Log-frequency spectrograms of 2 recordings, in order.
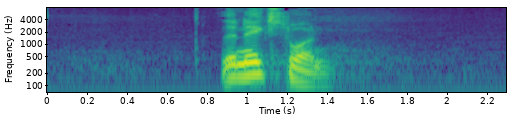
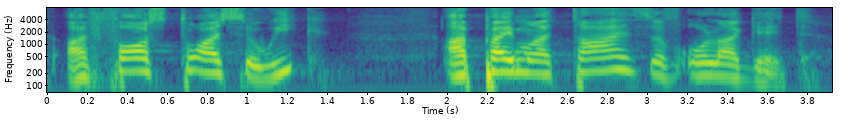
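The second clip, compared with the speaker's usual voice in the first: loud, preening list of his own virtues; boastful Pharisee; 4 semitones higher, 6 dB louder than usual. Acted. Preacher acting the Pharisee boasting before God, loud and smug. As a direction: brag to God about how good you are. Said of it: "he says that this guy is praying and he says".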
